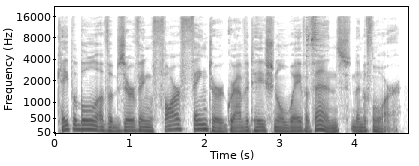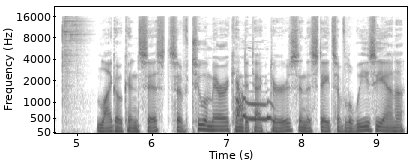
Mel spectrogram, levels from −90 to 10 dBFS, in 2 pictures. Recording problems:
uneven, jittery; strongly; from 3.5 to 8.5 s
clattering dishes; noticeable; at 3.5 s; peak 6 dB below the speech
jangling keys; noticeable; at 5 s; peak 6 dB below the speech
dog barking; loud; at 7 s; peak 1 dB above the speech

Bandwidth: 16 kHz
